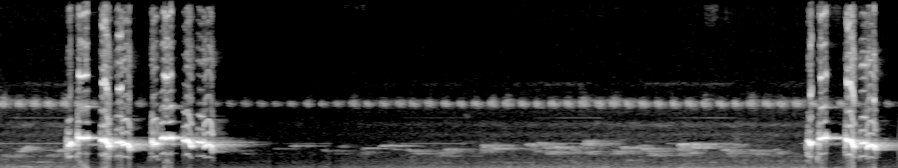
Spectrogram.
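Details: Sooty-headed bulbul calling as a lure so other bulbuls join in and answer; a loud doubled run of liquid, chirpy notes, a long pause with faint distant chirps, then another bubbly phrase, with a thin constant whine behind.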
